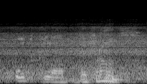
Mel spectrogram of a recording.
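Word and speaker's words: Hot Club de France: В 1932 году Юг основал от Club de France. Первое H французы не произносят, отсюда и фонетическое О.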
